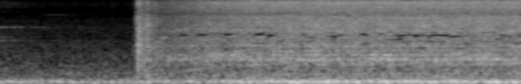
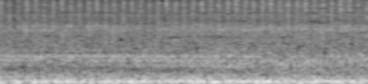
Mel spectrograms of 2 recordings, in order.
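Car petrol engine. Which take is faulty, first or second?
first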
